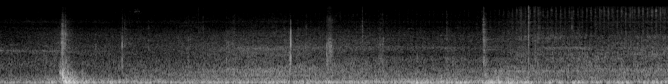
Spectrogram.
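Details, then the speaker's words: Toyota Kijang Innova G with 2.0L petrol 1TR engine idling: quiet, even low hum, very smooth like a sewing machine, no knocks or ticks, a few light clicks; normal idle. "Nah untuk mesinnya bensin 2000cc teman-teman kode mesinnya 1tr suaranya nyaris tak terdengar ini masih alus banget teman-teman kayak suara Cuman suara mesin-mesin jahit ya"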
